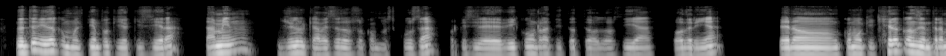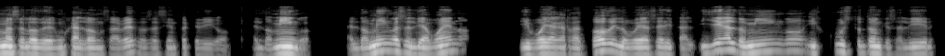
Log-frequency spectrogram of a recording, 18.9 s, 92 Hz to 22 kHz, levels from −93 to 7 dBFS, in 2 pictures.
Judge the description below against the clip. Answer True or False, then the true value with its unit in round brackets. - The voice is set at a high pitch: False (115 Hz)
